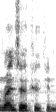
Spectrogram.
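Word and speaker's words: Renzokuken: let's figure out how to pronounce this and pronounce it correctly. Renzo Cukin. Renzouken. We're just in Renzoken mode all the time.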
